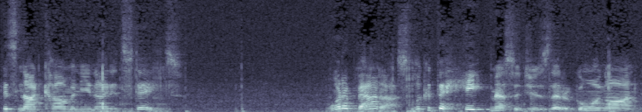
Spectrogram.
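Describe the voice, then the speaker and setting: A man's voice: on the high side, measured pace, recorded from a distance, background noise. A male pastor preaching a sermon in a conversational way, often turning to rhetorical questions.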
